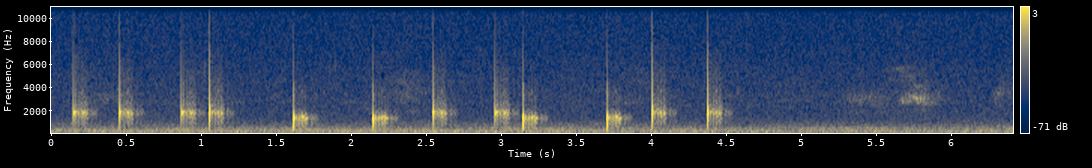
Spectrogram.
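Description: Smartphone keyboard key-tap clicks as a search query is typed: about a dozen quick, unevenly spaced taps that stop about two-thirds of the way in.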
